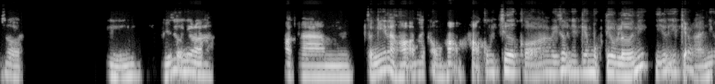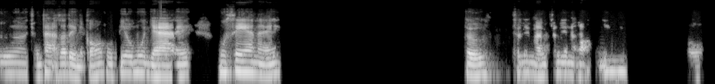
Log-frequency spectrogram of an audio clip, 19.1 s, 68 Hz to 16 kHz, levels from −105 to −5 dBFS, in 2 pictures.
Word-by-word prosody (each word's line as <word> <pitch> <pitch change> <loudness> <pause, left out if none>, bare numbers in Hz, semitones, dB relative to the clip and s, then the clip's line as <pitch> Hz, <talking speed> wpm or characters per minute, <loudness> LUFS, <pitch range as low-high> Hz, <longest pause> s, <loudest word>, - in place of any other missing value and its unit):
rồi. 120 -4 -6 1.1
Ừm, 115 -1 -2 0.4
ví 130 - 0
dụ 165 - -1
như 155 0 +1
là 135 -2 +3 1.1
hoặc - - -1
là, 115 -1 +3
ừm, 115 0 -2 0.2
tớ - - -1
nghĩ 150 +7 +1
là 155 -5 +4
họ 130 +1 +2
cũng - - -4
phải 140 - -6
cầu 115 - -5
họ 135 0 +2 0.2
họ - - 0
cũng 150 - -5
chưa 160 -2 +3
có 150 -1 -4
ví 140 -1 -3
dụ 170 +3 0
như 150 -2 -4
cái 150 0 -2
mục 150 -2 0
tiêu 145 -1 +2
lớn 125 +1 +3
ấy, 225 +5 0
ví 135 - -5
dụ, 155 - -2
như - - -4
kiểu - - 0
là, 105 -10 -6
như, 140 +1 -3
a, 135 -1 -5
chúng 120 0 -6
ta 145 - +2
ở - - +1
gia 130 - +3
đình 130 -4 +2
này 105 - -2
có 120 +4 -1
mục 130 -2 -4
tiêu 140 0 0
mua 145 0 0
nhà 120 -2 +9
này, 125 +1 +1 0.4
mua 150 - 0
xe 150 0 +6
này. 130 -3 +1 2.6
Ừ, 125 0 +3 0.3
cho 140 - -6
nên 145 0 -4
bạn 120 -2 +3
cho - - -9
nên 140 -1 -1
là 135 - -2
họ 125 - -1
cũng 160 0 -3 0.8
ồ. 105 +1 -10
135 Hz, 190 wpm, -26 LUFS, 120-145 Hz, 2.6 s, nhà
